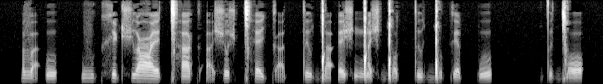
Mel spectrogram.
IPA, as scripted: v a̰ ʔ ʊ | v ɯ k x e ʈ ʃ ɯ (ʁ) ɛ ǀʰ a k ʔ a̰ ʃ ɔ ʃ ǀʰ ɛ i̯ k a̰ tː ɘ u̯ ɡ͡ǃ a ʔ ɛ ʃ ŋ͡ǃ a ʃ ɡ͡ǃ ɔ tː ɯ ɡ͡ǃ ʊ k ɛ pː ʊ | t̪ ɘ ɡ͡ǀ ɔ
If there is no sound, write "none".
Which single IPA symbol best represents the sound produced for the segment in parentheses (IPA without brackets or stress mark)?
ʕ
